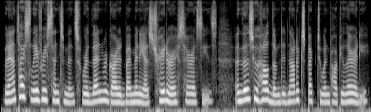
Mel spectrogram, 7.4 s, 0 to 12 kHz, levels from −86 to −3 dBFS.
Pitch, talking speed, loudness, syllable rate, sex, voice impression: 230 Hz, 180 wpm, -17 LUFS, 6.0 syllables/s, female, feminine, slightly young, tensed, slightly powerful, slightly bright, clear, fluent, slightly cute, friendly, kind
